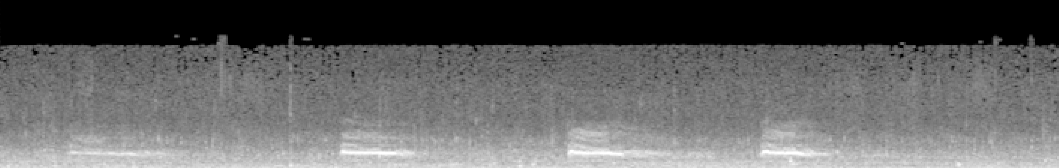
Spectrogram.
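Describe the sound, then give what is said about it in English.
A bird on a river bank gives four short, clear calls at a steady pace, each rising above the constant rush of a fast-flowing river. “Just looking at some birds on the bank side.”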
